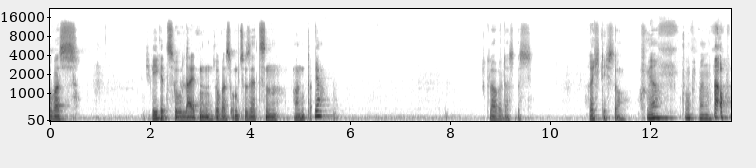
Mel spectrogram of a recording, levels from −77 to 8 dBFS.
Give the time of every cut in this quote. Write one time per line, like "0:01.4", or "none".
0:05.2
